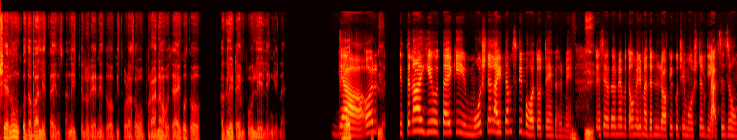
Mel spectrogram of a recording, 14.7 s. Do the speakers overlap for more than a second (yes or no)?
no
